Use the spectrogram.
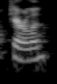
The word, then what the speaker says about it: Carolyne: am I saying your name wrong? No, Carolyn, you're And right.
